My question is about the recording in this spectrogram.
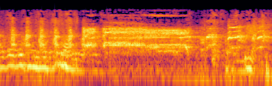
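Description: Chickens cluck and a rooster crows on a chicken farm in Ghazni, Afghanistan. Loud, irregular clucking comes first, then one long sustained crow, followed by more scattered clucks.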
